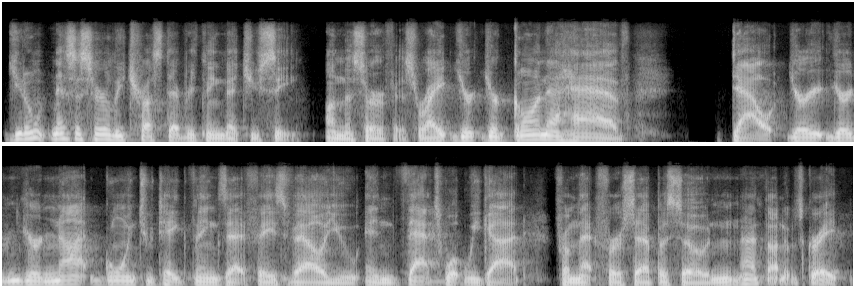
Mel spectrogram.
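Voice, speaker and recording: A man speaking earnestly as a panelist, turning animated when he quotes his own reactions. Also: sits low, normal speed. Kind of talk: casual panel discussion.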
